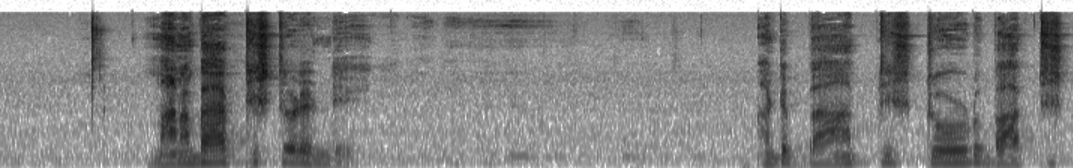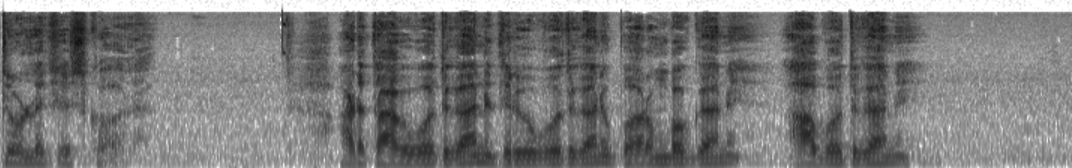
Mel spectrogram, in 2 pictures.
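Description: An elderly man speaks calmly and deliberately into a close microphone, pausing between phrases.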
